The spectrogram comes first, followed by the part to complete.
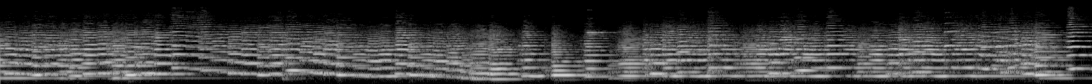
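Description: Unaccompanied violin playing a fast passage of quick notes with double stops, with a descending run to a low note about halfway through.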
